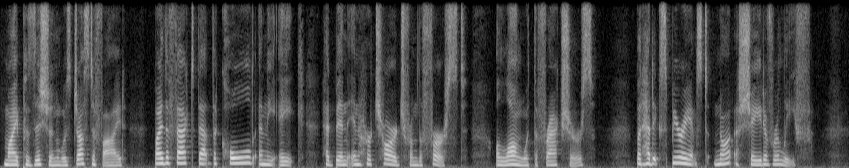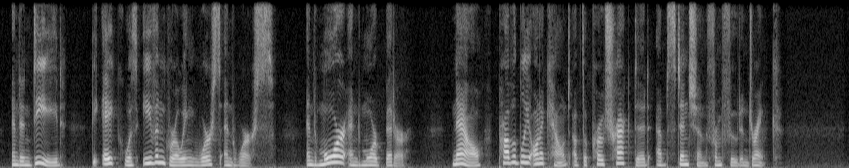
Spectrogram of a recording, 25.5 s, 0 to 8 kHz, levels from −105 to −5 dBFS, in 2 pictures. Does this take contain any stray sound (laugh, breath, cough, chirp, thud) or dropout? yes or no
no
